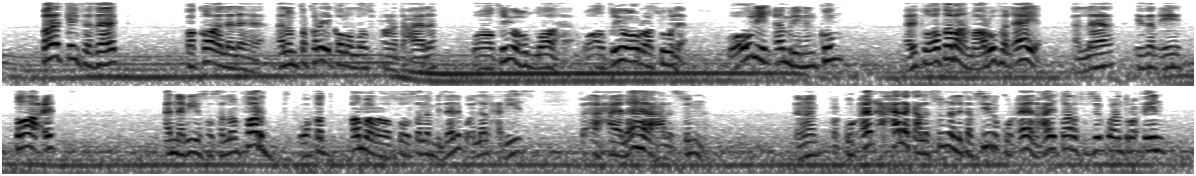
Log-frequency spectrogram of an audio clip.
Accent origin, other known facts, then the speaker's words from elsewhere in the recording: Mansoura, Dakahlia, Egypt; وشيخ أبو إسحاق الحويني إحنا الاثنين من مصر وإحنا الاثنين عشنا في نفس الزمان، فإذا أكيد اتقابلنا في يوم من الأيام، والشيخ أبو إسحاق جه بلدنا كتير إلى المنصورة وأنا رحت كفر الشيخ،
